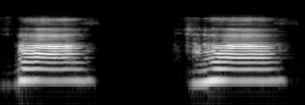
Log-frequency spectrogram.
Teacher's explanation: হা উচ্চারিত হয় দুই স্বরতন্ত্রীকে সামান্য খোলার মাধ্যমে। দুই স্বরতন্ত্রীকে সামান্য খোলার মাধ্যমে।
